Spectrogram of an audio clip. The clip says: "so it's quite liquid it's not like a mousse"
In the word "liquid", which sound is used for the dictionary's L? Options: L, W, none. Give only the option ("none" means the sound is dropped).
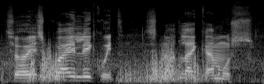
L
